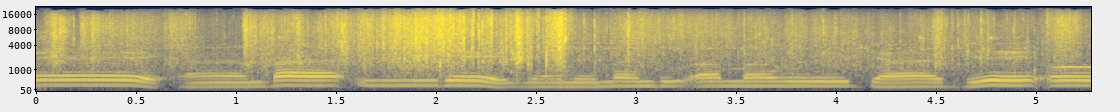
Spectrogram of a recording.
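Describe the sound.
A fire crackles and snaps steadily as small twigs are fed into it, the dry popping texture running beneath a sustained, melodic voice that chants or sings throughout.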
